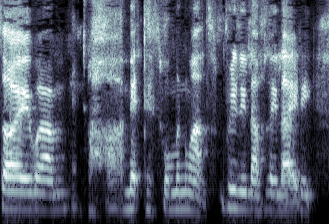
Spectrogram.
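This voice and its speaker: At a moderate pace and medium pitch, a woman speaks in a plain, everyday voice. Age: 60s. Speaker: makeup artist and motivational speaker. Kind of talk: casual interview chat.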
